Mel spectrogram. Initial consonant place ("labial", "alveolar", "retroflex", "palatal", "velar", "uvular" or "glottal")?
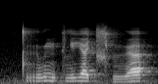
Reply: alveolar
